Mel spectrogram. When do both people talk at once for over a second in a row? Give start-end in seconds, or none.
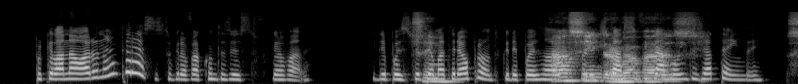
5.5-7.1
